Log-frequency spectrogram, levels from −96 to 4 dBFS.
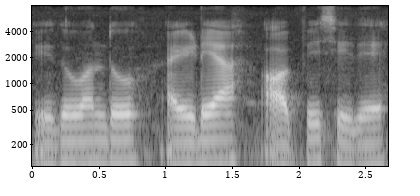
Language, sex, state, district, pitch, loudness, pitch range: Kannada, male, Karnataka, Bidar, 110 Hz, -19 LUFS, 105-115 Hz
